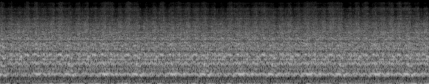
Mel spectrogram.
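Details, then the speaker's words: Long-abandoned car once owned by Lawrence Welk, fed fuel from a can by a cheap universal electric pump giving 3-5 psi where up to 15 is required, dash shows service and coolant temp lights: steady cranking about 88 a minute, never fires; injectors not firing. "Okay. The injectors are not firing at all."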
